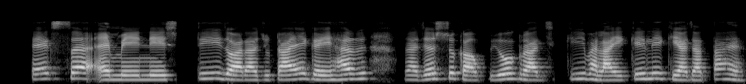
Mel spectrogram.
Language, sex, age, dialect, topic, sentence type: Hindi, female, 18-24, Awadhi Bundeli, banking, statement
